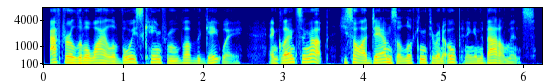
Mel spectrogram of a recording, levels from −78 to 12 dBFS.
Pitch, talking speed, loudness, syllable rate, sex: 135 Hz, 240 wpm, -21 LUFS, 7.1 syllables/s, male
